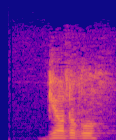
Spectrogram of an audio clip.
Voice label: "bẽodgo", Mooré; cut a thin strip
